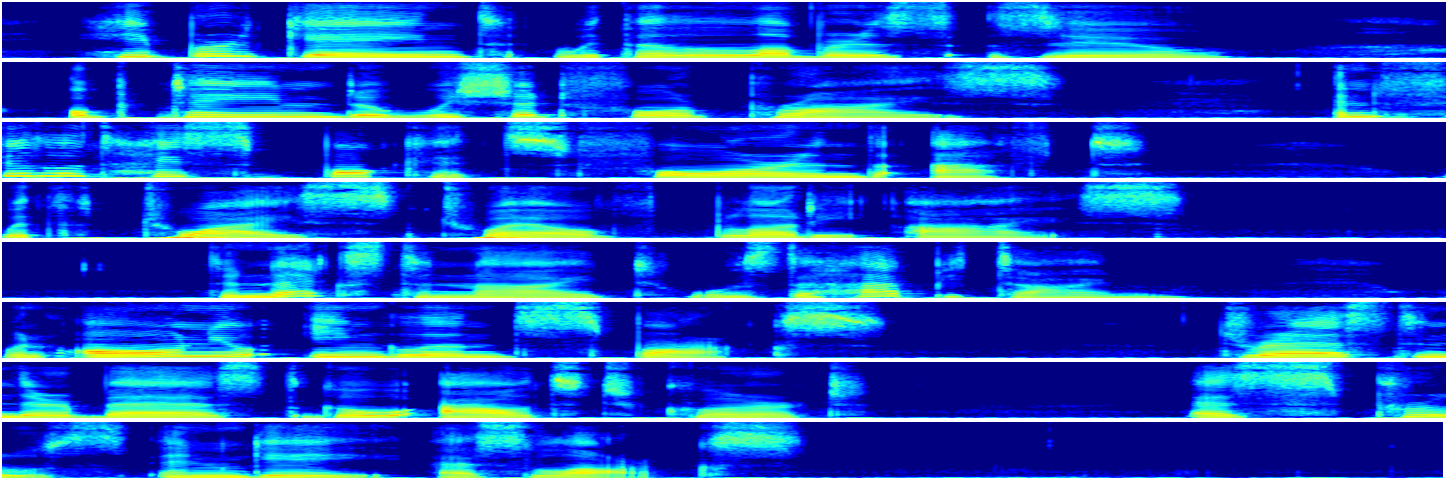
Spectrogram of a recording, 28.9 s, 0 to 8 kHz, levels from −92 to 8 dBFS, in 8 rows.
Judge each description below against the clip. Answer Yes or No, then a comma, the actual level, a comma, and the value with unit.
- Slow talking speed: Yes, slow, 100 wpm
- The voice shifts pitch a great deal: No, average, 3.8 semitones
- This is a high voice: Yes, high, 220 Hz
